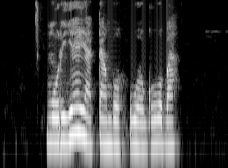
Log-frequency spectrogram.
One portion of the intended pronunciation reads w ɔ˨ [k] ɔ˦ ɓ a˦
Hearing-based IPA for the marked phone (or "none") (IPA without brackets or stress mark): ɡ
